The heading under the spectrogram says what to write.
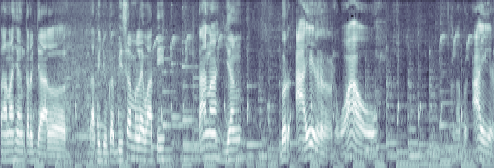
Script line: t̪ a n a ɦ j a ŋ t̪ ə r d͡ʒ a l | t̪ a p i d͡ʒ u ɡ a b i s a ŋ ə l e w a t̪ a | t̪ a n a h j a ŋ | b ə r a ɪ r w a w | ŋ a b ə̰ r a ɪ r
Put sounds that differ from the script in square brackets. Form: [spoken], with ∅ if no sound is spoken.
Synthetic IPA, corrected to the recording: t̪ a n a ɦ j a ŋ t̪ ə r d͡ʒ a l | t̪ a p i d͡ʒ u ɡ a b i s a [m] ə l e w a t̪ [i] | t̪ a n a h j a ŋ | b ə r a ɪ r w a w | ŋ a b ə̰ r a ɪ r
